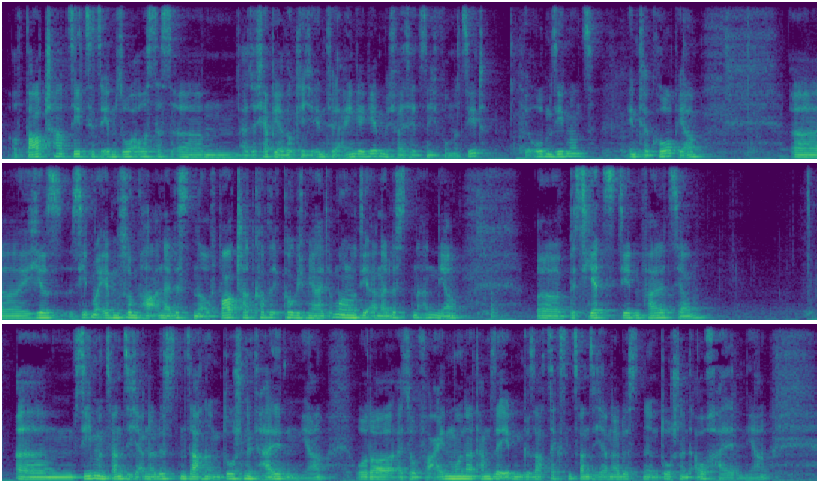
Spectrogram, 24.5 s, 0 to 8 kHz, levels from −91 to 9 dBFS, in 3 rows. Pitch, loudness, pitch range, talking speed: 120 Hz, -23 LUFS, 105-125 Hz, 205 wpm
